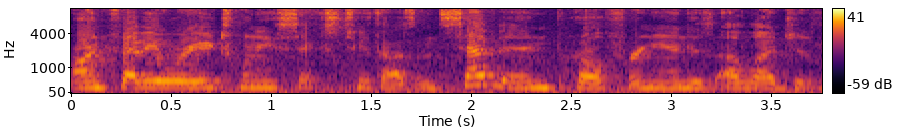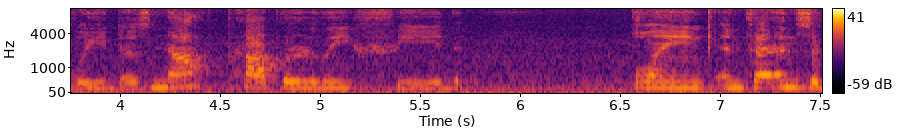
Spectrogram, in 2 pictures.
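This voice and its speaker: Against noticeable background noise, a woman with a fairly high voice speaks at a moderate pace in a monotone, flat way. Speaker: true crime YouTuber. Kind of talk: true crime narration to camera. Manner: stuttering.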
